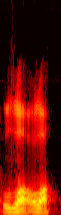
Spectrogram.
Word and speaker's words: Allah: The word, the letter lam and the word Allah should be pronounced with an a sound. Allah, Allah.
